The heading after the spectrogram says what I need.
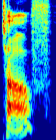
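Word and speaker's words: tough: তাহলে আপনারা বুঝতে পারবেন এইযে এখানে দেখেন তাহলে উচ্চারণটা কি হলো টাফ এন্ড বা কাফ এন্ড এই শব্দগুলো দেখতে কিন্তু একই রকম না দেখেন ও ইউজিএইচ ওজিএইচ ওই ইউজিএইচ আছে বাট উচ্চারণটা দেখছেন একটু আলাদা এইটা আপনাকে মাথায় রাখতে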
